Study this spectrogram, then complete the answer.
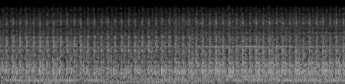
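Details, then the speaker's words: Maruti Suzuki WagonR K-series with check engine light on, also consuming oil, possibly overheating: rough uneven idle stumbling about four times a second, engine vibrating badly; one cylinder not working, causing a misfire, and the vibration makes the engine mounting noise. "तो दोस्तों यहां देख सकते हैं गाड़ी का engine भी vibration कर रहा है बहुत [संगीत] ही बहुत ही बुरी तरीके से और"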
